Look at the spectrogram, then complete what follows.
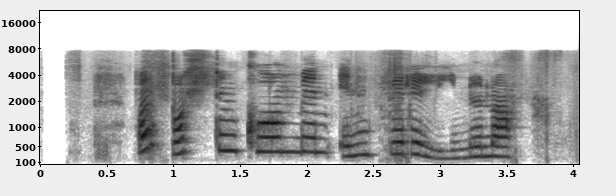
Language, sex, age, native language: Icelandic, male, 10, Icelandic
